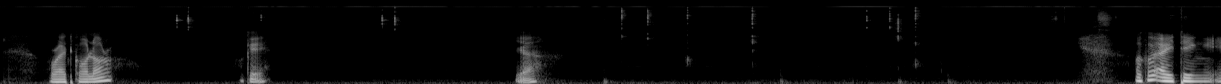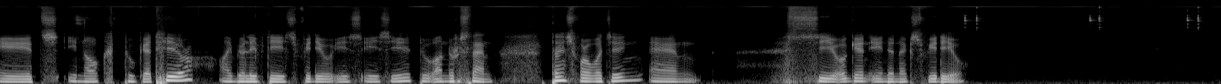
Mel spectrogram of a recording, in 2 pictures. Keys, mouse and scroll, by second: 0.6 scroll down 2, 1.8 click, 2.5-2.9 scroll up 1, 3.8 click, 6.1-6.6 ctrl+scroll up 3, 6.8 ctrl+scroll down 2, 7.4 ctrl+scroll down 1, 8.6 middle click, 8.9 ctrl+click, 9.1 ctrl+scroll down 2, 21.8 click, 23.1 click, 24.0 click.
